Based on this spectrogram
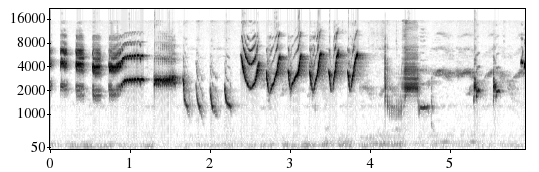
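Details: Asian pied starling pouring out varied filler phrases to set other starlings singing: stacked trilled notes, a series of steep downslurs, rapid V-shaped whistles and a closing rasp with chirps.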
